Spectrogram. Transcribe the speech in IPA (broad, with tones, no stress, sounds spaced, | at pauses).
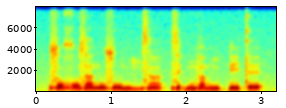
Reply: z ɔ˦ ɣ ɔ˨ z a˧ n o˨ z oː˧ ɲ iː˨ z ã˨ | z ɛ˦ ɡ͡b ũ˦˨ v a˧ m ĩ˦ | ɗ eː˦ t ɛ˨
